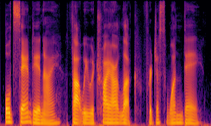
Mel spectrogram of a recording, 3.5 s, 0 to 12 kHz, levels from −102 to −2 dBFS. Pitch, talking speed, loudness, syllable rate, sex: 95 Hz, 240 wpm, -22 LUFS, 5.3 syllables/s, male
